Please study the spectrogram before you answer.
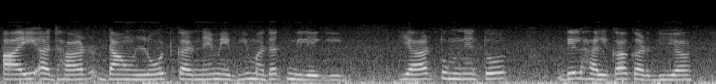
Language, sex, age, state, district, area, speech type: Urdu, female, 30-45, Uttar Pradesh, Balrampur, rural, spontaneous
